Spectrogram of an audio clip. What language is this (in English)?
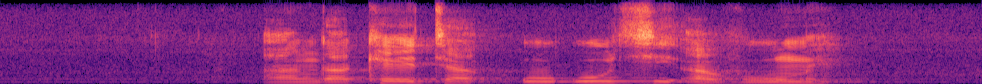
Zulu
